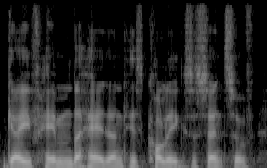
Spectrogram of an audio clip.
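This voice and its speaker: Deep voiced guy on a book panel, wordy and deliberate, makes his points firmly. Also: steady tone, darkish tone. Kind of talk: opinionated literary discussion.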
